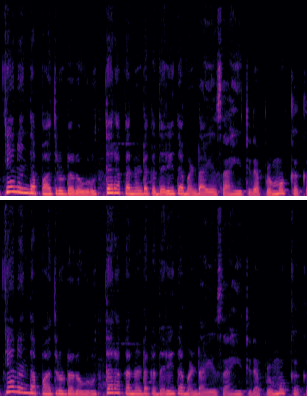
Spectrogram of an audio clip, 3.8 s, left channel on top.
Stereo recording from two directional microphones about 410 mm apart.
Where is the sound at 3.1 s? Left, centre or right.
Left.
